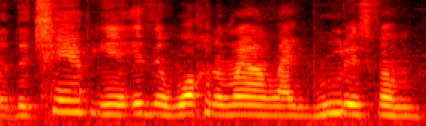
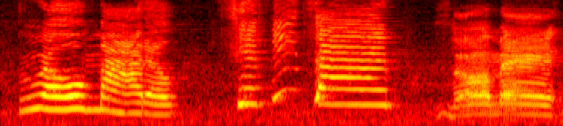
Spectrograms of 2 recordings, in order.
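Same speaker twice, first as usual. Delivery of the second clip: mock catchphrase; 4 semitones higher, 6 dB louder, slower than usual. Mocking wrestler catchphrases.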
